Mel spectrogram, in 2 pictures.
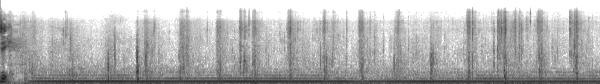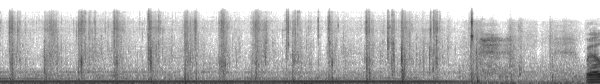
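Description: Hiker's footsteps crunching through dry fallen leaves on a forest trail at an unhurried pace, about two steps a second. A steady low hum runs underneath and stops about two seconds before the end.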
